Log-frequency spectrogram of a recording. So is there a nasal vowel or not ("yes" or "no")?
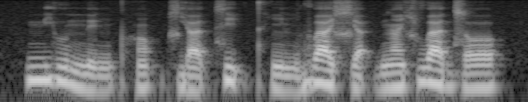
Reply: yes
